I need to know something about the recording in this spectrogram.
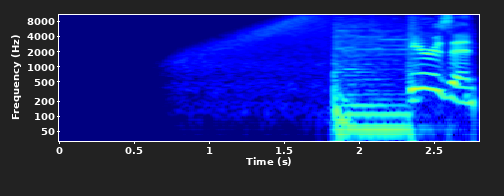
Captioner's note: swoosh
